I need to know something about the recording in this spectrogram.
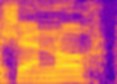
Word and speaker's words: Jeannot: Tanner Jeannot. Actually, that's not how you say his name. Tanner Jeannot scores on Ilya Sorokin.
